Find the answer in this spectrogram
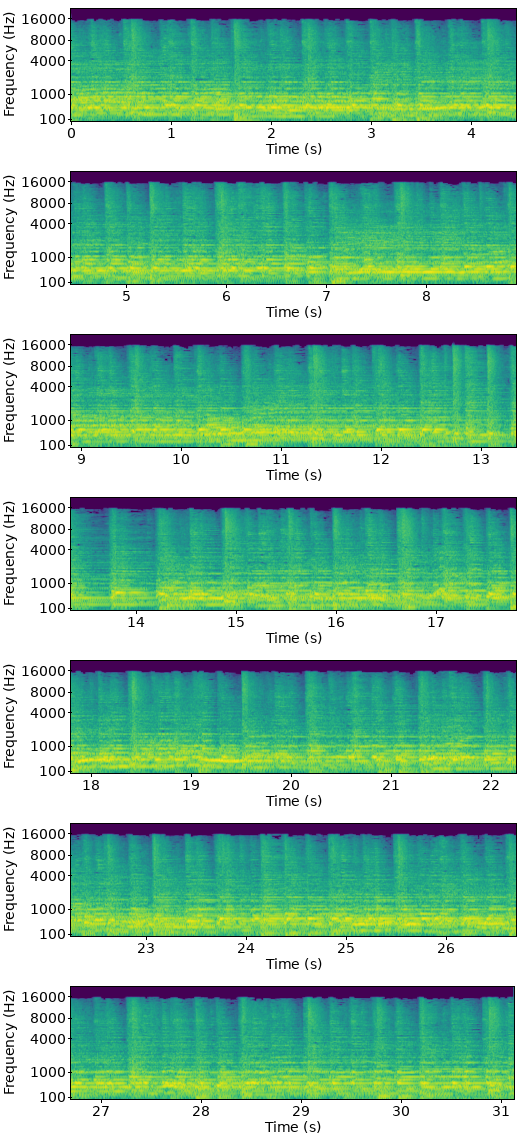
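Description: Small acoustic string band playing a song together: ukulele, banjo and acoustic guitars strummed in a steady rhythm, with a brief drop in level about halfway through.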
